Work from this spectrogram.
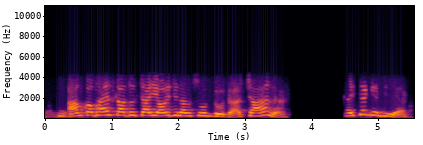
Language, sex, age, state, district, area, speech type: Urdu, female, 45-60, Bihar, Khagaria, rural, conversation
